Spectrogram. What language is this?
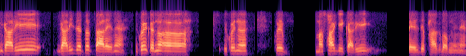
Manipuri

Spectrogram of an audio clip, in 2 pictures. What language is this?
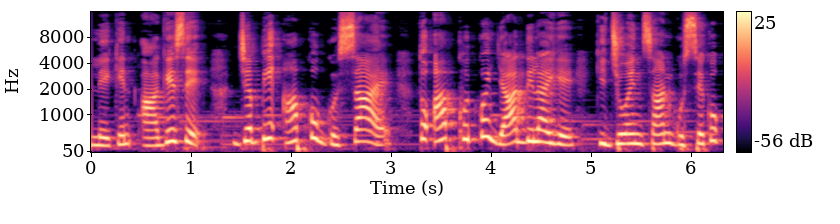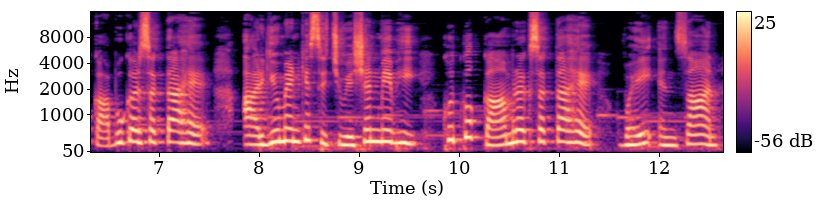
Hindi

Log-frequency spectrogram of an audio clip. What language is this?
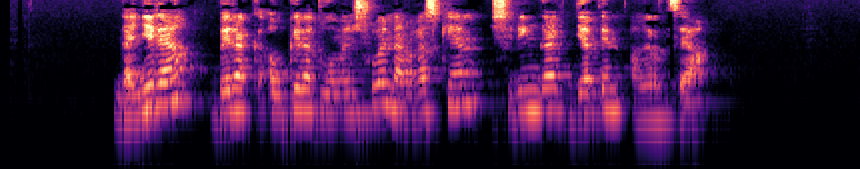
Basque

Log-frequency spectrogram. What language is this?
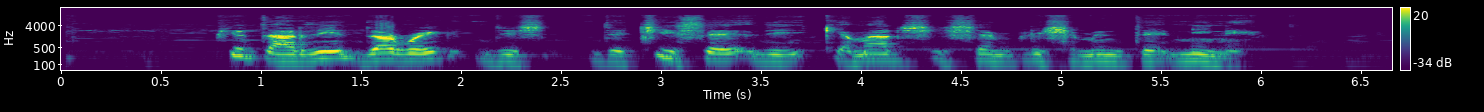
Italian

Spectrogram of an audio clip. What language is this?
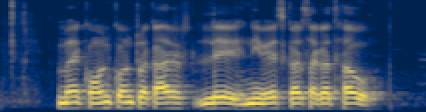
Chhattisgarhi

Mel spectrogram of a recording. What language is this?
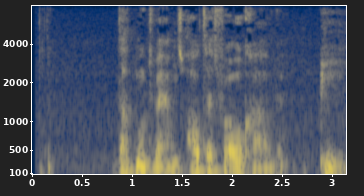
Dutch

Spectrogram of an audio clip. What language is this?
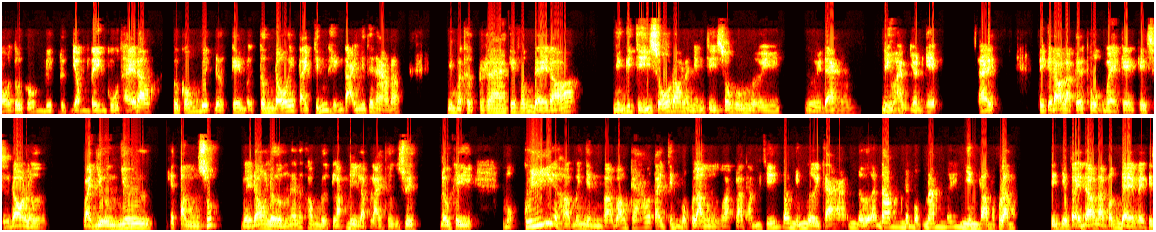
Vietnamese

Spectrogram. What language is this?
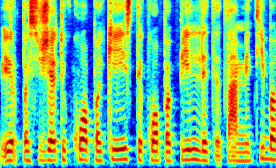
Lithuanian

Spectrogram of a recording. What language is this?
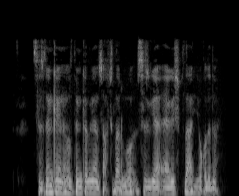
Uyghur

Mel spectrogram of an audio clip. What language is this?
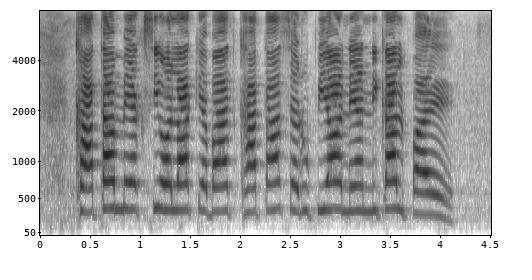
Maithili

